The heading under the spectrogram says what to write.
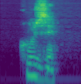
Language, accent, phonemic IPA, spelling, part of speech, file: French, Canada, /ku.zɛ/, cousaient, verb, LL-Q150 (fra)-cousaient.wav
- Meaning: third-person plural imperfect indicative of coudre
